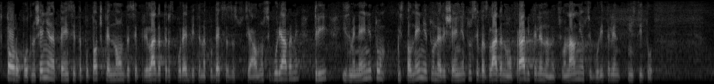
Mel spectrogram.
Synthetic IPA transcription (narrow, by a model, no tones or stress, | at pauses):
ft̪ɔɾopoːt̪noʃɛniɛnɐpɛnsijət̪əpot̪ɔt͡ʃkəɛd̪nɔd̪ɐsɛpɾilˠaɡət̪ɾɐspoɾɛd̪̚bit̪ɛnɐkod̪ɛksəzɐso̥t̪sialˠnoːsiɡʊɾʲjavɐnɛ | t̪ɾi | zmɛ | ispɐlˠnɛnʲiɛt̪onɐɾɛʃɛniɛt̪osɛvɐzlˠaɡənɐopɾavit̪ɛlʲənɐnɐt̪sionalˠnijəosiɡʊɾit̪ɛlʲɛninst̪it̪ut̪̚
